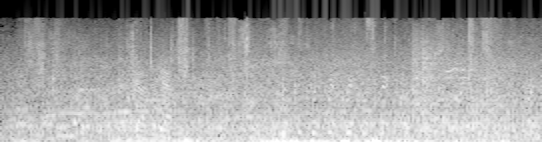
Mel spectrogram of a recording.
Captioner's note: voiceover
